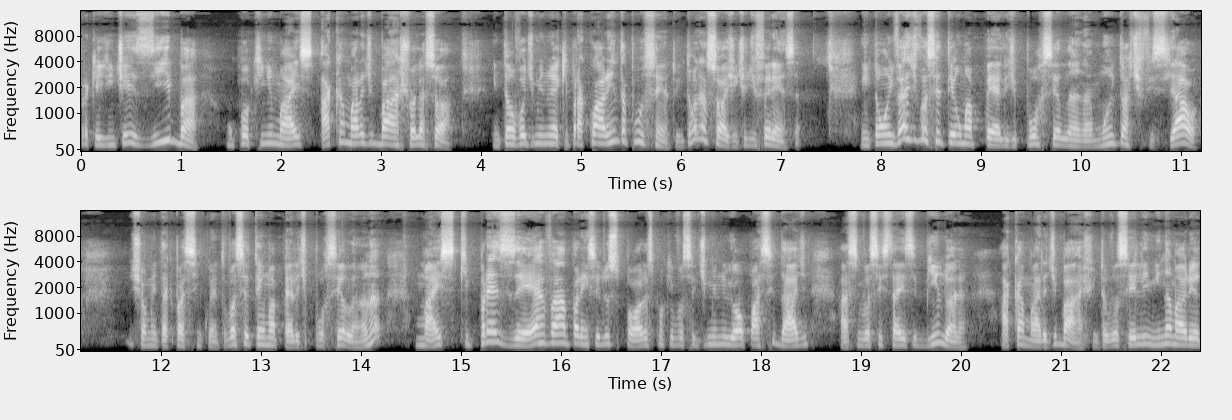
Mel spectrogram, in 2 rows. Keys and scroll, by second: 4.9 space, 11.9 space.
